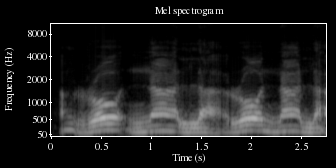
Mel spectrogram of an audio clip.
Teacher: Hujung lidah sentuh langit depan, kawasan gusi atas sikit. Yang paling atas sekali huruf ra, turun sikit na, turun sikit la.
